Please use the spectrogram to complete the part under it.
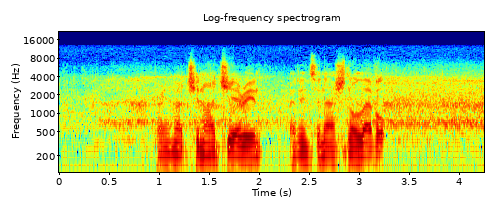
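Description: A stadium crowd chants loudly in unison.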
